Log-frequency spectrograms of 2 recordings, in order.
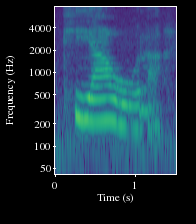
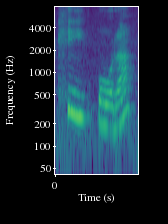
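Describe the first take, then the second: First: The 'a' after 'ki' is pronounced. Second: The 'a' after 'ki' is left out. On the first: The speaker calls it right. "which is a little bit more accurate than ki ora" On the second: The speaker calls it wrong. "they're leaving out this A"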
